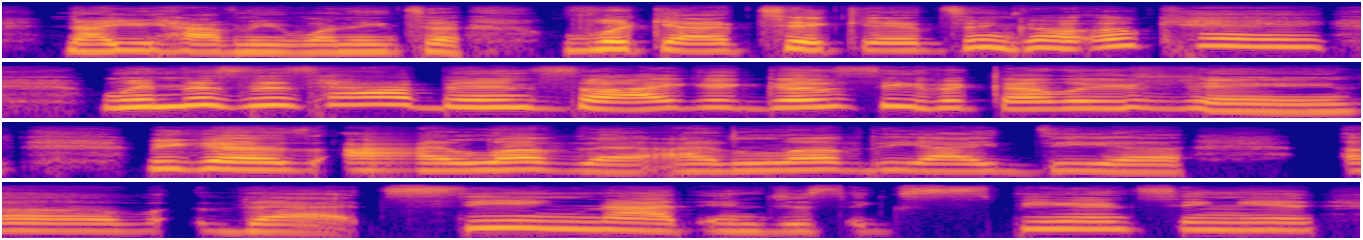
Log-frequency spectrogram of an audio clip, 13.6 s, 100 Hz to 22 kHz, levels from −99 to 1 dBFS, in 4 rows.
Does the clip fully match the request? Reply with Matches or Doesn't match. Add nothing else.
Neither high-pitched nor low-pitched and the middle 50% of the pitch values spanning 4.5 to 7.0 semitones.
Doesn't match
